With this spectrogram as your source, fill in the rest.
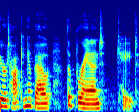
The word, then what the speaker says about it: KHAITE: talking about the brand Kate spelled k-h-a-i-t-e it's pronounced the way you would say the name Kate the Founder's name is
